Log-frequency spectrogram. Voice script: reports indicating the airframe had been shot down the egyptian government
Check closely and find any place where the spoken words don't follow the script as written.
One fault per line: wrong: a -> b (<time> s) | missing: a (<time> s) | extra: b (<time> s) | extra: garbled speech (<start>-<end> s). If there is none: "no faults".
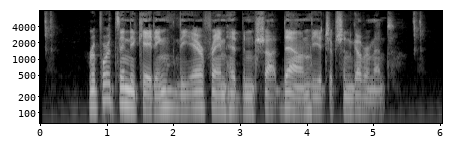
no faults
